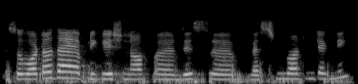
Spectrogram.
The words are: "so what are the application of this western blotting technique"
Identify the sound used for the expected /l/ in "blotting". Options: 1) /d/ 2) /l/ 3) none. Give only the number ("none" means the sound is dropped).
3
